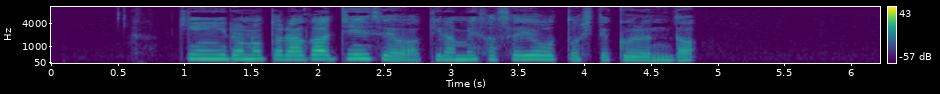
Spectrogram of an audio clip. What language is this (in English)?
Japanese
